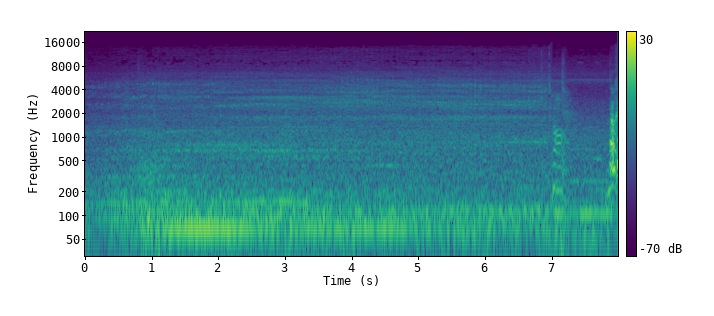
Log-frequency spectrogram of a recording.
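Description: Distant tractor-pull engines, a heavy, steady rumble with a faint high whine. It swells about a second in and holds for several seconds.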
